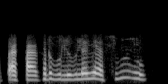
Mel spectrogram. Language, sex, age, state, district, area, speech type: Odia, female, 45-60, Odisha, Angul, rural, conversation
